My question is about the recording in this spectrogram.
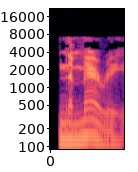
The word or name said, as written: Nimeiry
